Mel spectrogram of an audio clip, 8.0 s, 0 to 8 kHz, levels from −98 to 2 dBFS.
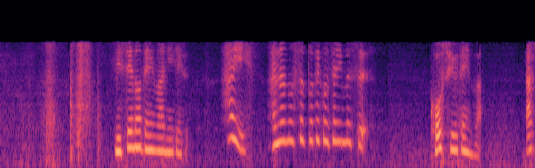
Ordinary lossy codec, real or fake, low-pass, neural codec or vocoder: AAC, 16 kbps; fake; 7.2 kHz; codec, 16 kHz, 0.7 kbps, FocalCodec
